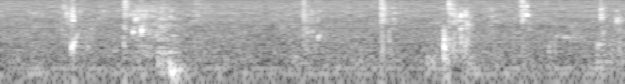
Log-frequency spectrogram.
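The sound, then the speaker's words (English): Light, irregular splashes and drips of water as a child splashes, a handful of quick wet slaps scattered unevenly over a few seconds, with no one talking. “Hey, Mr. Splasher. What happens if I splash too?”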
